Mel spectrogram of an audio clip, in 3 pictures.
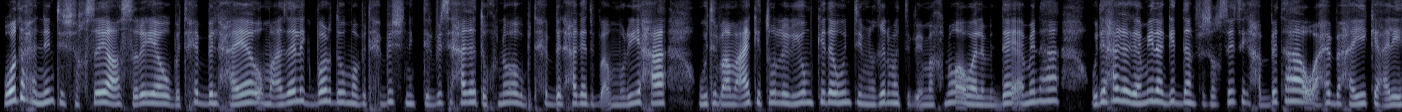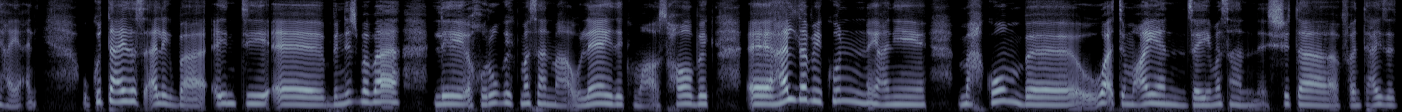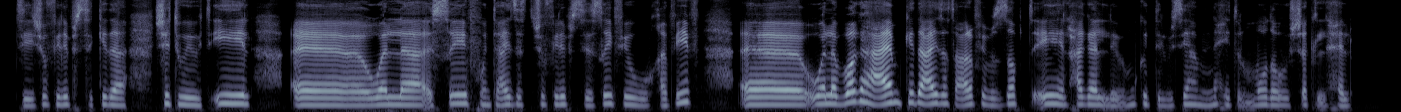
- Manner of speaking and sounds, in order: none
- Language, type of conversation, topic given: Arabic, advice, إزاي أوازن بين الأناقة والراحة في لبسي اليومي؟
